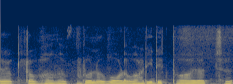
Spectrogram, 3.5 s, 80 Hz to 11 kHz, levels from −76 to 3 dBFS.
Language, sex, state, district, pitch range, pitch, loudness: Bengali, female, West Bengal, Jhargram, 185-210 Hz, 195 Hz, -17 LUFS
